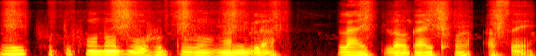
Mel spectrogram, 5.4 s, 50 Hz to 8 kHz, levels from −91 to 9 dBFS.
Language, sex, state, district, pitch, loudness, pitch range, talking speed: Assamese, male, Assam, Sonitpur, 100 Hz, -18 LUFS, 90-115 Hz, 110 wpm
